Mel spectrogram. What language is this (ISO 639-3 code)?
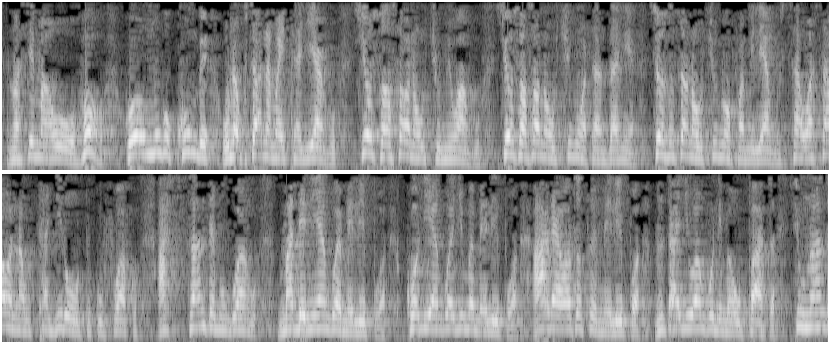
swa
